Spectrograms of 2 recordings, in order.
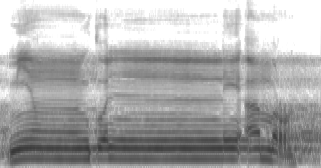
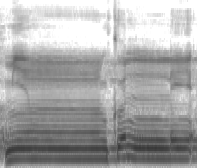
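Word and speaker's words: من كل: menyempurnakan huruf dalamnya saja tidak boleh di tahan lama meongku liamo ini salah harus minkulli Among hanya menyempurnakan grup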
